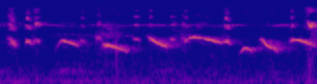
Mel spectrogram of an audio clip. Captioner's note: trinca ferro cantando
